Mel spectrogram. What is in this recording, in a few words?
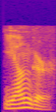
"younger", English; adjective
